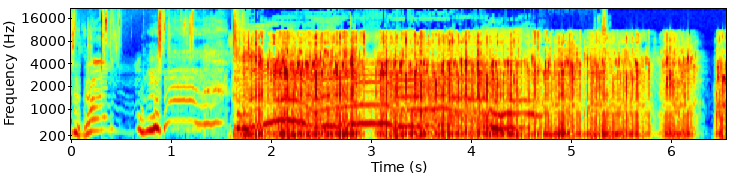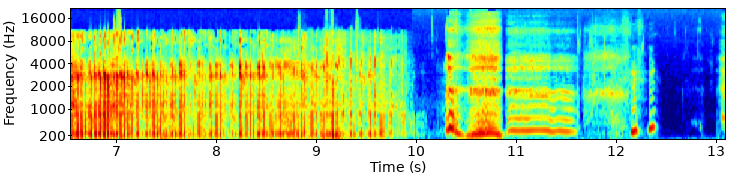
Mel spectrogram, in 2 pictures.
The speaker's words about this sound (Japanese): 出る出るよおなら。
